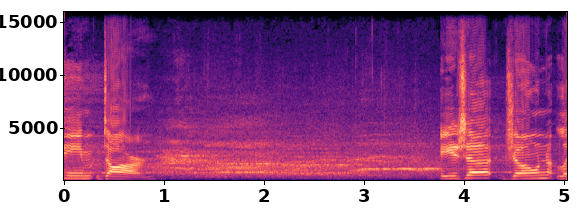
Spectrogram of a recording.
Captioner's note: audience cheering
